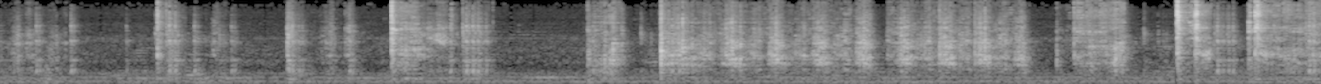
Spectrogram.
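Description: Slotted metal spatula scraping and stirring around the bottom and sides of a metal pot of thick yogurt-based masala gravy, in many irregular strokes, with a steady low hum underneath. The yogurt is being stirred continuously until it boils so that it does not split.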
